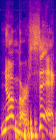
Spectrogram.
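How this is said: It is said with confidence and guts.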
